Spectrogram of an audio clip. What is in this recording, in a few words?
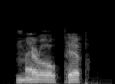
"marrow pip", English; nouns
